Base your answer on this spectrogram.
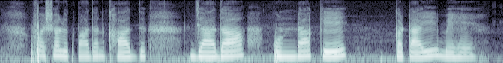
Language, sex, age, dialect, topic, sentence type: Magahi, female, 25-30, Northeastern/Surjapuri, agriculture, question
